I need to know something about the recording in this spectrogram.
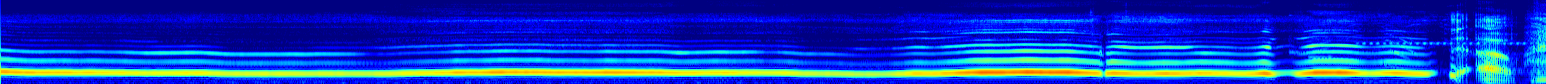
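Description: A steady, wavering electronic tone hums.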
